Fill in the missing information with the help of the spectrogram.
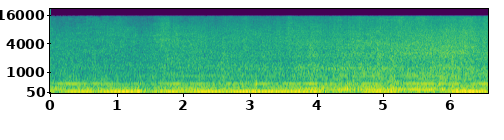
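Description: Tractor engine running steadily with a low, even drone and a thin steady whine above it.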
